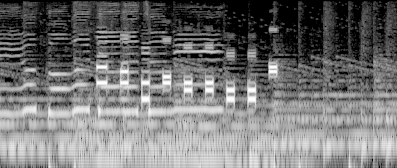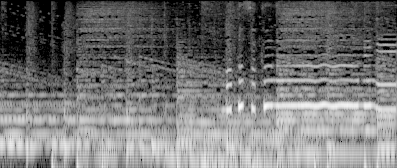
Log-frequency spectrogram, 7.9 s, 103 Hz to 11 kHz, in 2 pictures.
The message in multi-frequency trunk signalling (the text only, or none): KP 9263311 ST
